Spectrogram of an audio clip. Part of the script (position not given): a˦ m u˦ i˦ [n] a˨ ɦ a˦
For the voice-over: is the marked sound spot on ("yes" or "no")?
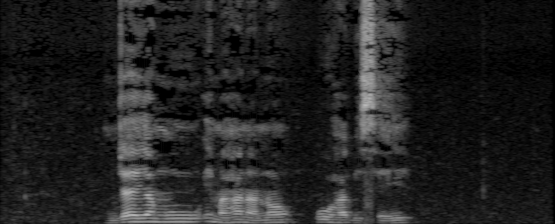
no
